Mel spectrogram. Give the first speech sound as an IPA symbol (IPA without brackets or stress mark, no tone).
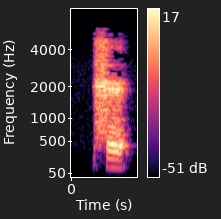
x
